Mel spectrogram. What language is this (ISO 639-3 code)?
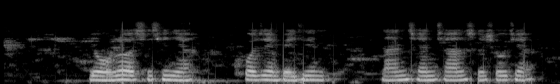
zho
